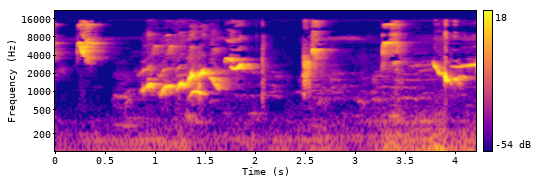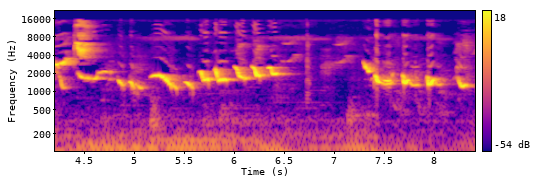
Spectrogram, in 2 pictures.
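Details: White-rumped shama song played to trigger other shamas: clipped whistled notes in quick series, several rising-falling slurred phrases repeated in rows, over a steady low hum.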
